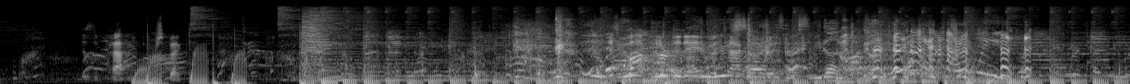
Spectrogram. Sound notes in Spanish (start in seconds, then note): 3.6 todos ríen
